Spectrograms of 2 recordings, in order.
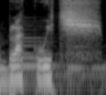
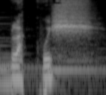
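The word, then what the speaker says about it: Blaswich: Blackwish. Sounds like you are saying Black Witch, but Blackwish. Orban.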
